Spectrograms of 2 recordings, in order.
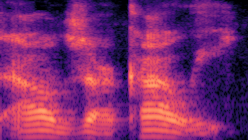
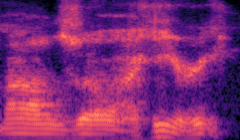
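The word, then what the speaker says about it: al-Zarqawi: Uh yeah, but it's al Zarqawi. Yes. Alqawi. Yeah. Yes. They're very different, you know, from Alzari.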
